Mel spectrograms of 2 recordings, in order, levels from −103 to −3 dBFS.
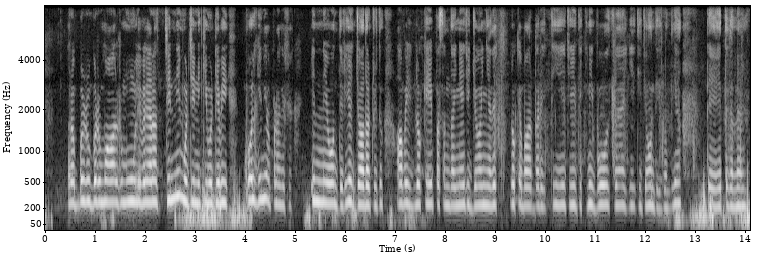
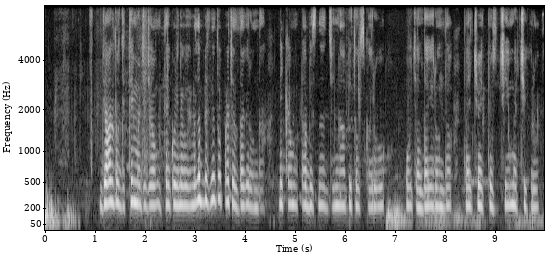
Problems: background sounds at intervals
